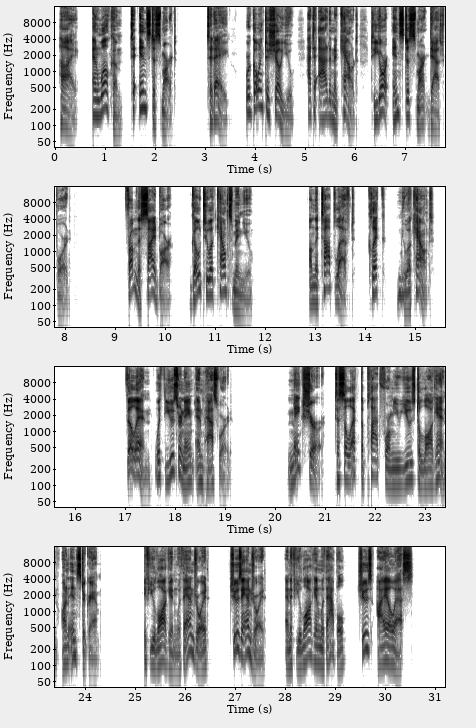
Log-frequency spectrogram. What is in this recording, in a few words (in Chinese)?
外籍英男 自然叙述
